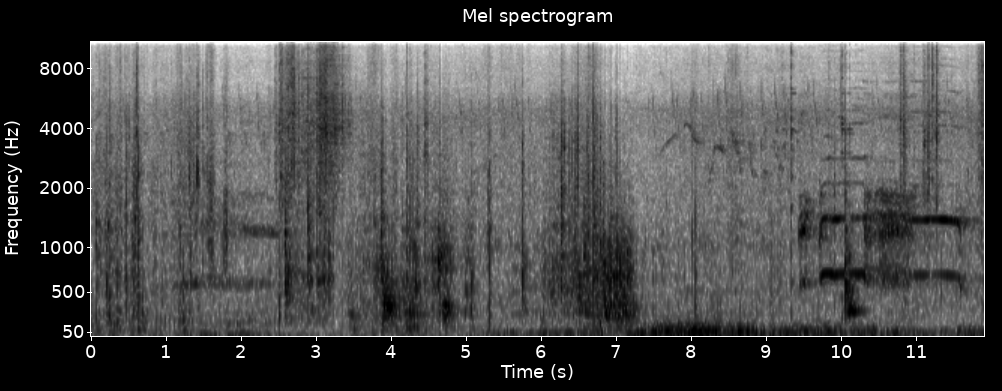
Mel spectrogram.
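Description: Sharp clicks, knocks and scrapes as tools and green bamboo poles are handled, with a rooster crowing for about two seconds near the end.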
